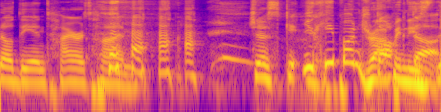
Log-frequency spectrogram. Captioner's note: laughing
